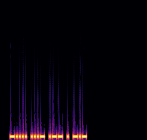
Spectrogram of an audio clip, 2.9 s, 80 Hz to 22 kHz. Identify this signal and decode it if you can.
Morse code, heard as a keyed tone, about 38 wpm, 700 Hz. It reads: 6VWEK
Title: Code Groups - 5 Letter:Numbers - 40wpm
